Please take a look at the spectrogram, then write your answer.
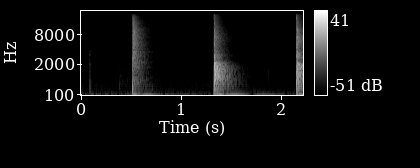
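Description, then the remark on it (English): Three sharp hand claps and slaps, loud, spaced unevenly about a second apart, each with a brief ringing decay and no voices. “Was that your slaps and claps? Are you giving them right now?”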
